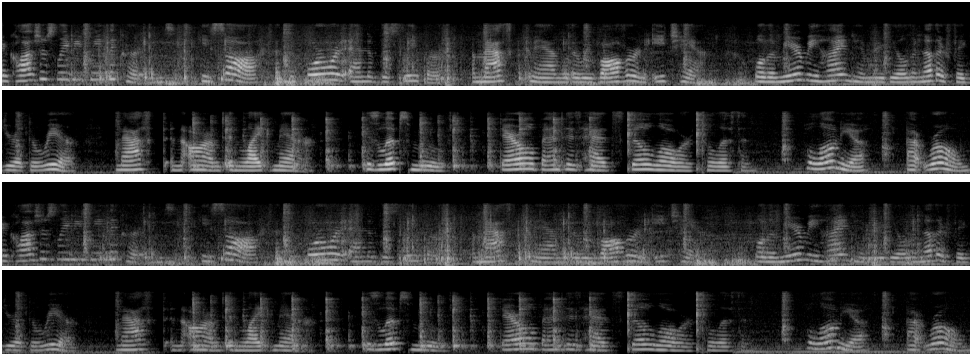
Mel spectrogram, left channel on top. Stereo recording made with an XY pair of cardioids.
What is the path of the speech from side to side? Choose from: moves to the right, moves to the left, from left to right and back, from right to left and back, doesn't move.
doesn't move.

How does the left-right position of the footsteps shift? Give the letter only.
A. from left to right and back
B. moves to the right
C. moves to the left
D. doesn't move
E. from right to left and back
B.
